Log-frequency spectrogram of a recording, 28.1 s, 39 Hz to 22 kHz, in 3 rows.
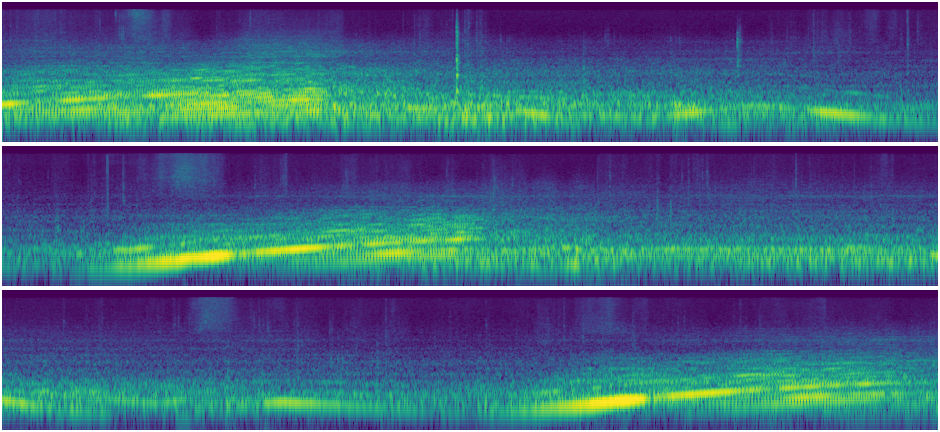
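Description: BMW M3 engine heard from inside the cabin, accelerating hard out of hairpin bends. The pitch climbs steeply three times, near the start, about ten seconds in and near the end, then falls away and rises again in smaller swings as the car slows and shifts between bends.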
